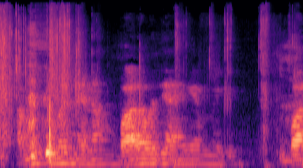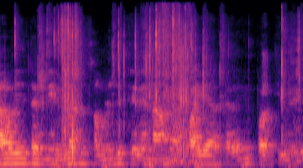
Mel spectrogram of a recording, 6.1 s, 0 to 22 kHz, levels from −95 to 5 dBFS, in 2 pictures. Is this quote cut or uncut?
uncut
